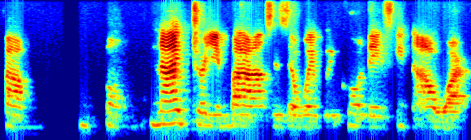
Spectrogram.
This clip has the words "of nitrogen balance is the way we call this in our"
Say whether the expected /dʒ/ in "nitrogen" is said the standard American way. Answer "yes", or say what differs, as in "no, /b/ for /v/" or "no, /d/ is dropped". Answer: no, /dʒ/ is dropped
